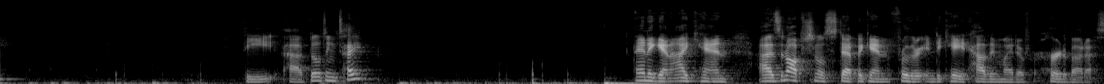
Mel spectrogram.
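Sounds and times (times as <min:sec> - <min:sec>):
faint keyboard typing: 0:00.0 - 0:02.4, 0:03.0 - 0:06.8.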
